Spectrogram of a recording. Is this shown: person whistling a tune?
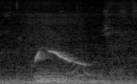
yes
